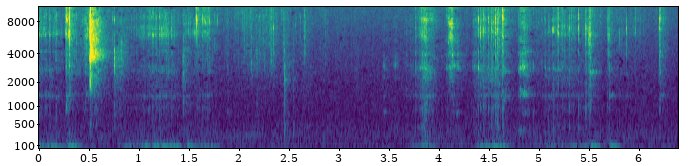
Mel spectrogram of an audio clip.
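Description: A solid white bar of soap, held in one hand, is shaved with a box cutter blade in scraping strokes. Quiet, bright, dry rasping strokes come in bursts, with a sharp crisp click near the start and little low end.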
